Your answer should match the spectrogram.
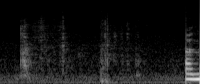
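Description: A silicone spatula spreading thick cream in a metal baking tin: two short, soft scrapes, about a quarter second and about a second in. A woman starts speaking near the end.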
